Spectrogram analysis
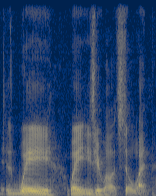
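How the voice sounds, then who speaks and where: A young man chatting casually while painting on a live stream, rambling and self-deprecating, his pitch rising at the ends of phrases. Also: moderate pace. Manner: rambling, self-deprecating, reads chat comments aloud. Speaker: painting livestreamer.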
